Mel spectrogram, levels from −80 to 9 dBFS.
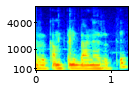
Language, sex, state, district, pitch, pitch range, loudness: Tamil, male, Tamil Nadu, Nilgiris, 110 Hz, 105-115 Hz, -14 LUFS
